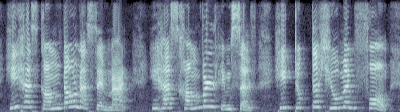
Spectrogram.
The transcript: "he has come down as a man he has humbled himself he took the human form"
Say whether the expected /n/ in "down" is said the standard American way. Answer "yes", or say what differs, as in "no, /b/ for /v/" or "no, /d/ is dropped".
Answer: yes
